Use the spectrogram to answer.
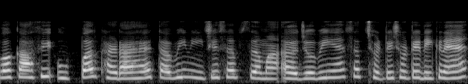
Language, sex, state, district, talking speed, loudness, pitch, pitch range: Hindi, female, Uttar Pradesh, Muzaffarnagar, 220 wpm, -17 LUFS, 310 Hz, 285-330 Hz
